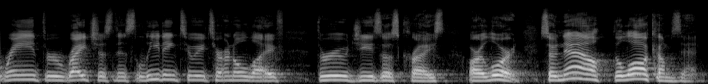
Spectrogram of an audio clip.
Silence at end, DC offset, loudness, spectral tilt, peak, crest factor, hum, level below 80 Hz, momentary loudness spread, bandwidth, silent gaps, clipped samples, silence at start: 0.05 s; under 0.1%; -20 LUFS; -6 dB/octave; -4 dBFS; 16 dB; none; -72 dBFS; 9 LU; 14 kHz; none; under 0.1%; 0 s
